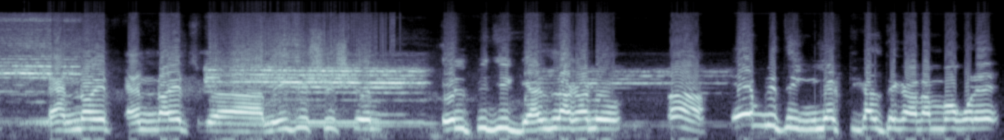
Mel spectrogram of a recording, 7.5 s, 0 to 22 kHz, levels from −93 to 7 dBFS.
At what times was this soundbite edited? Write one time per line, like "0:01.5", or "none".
none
